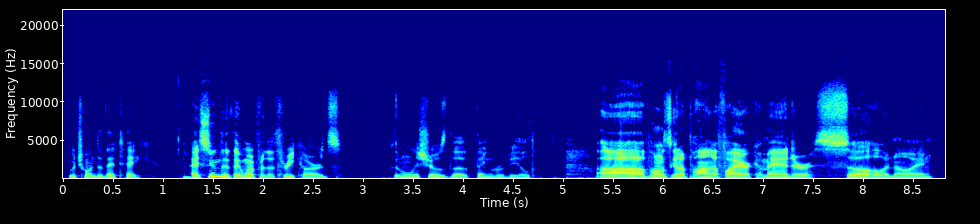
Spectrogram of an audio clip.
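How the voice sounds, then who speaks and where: A slightly hoarse man commenting on a card game he is playing, thinking aloud through his moves in a chatty, explanatory way. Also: fairly low pitch, very animated, normal speed, bright, forceful tone, no echo. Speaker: channel host.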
